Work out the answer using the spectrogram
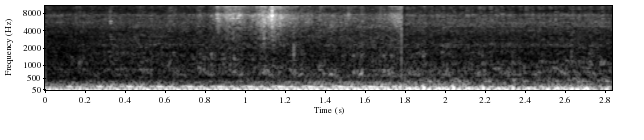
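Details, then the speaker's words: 1972 Ford F750 "Super Pickup" truck V8 idling; deep, steady rumble with an even blop-blop lope, more pronounced than before, which is desired; normal idle. "I don't know if it picks it up on the video but it definitely has more of a blop blop blop blop sound than it did before which is what you want"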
